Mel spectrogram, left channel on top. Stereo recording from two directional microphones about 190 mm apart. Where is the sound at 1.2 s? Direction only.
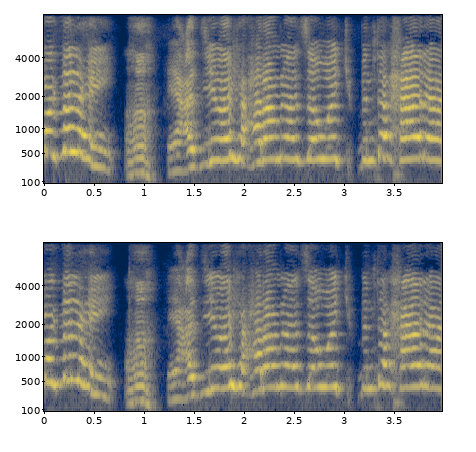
25° left (ahead or behind).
